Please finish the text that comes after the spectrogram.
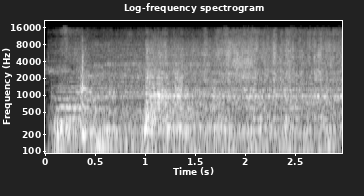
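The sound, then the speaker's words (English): A toilet flushes, a steady rushing swirl of water that holds its loudness for a few seconds, with no voices over it. “So after you flush, wash your hands, what happens next?”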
